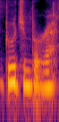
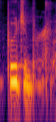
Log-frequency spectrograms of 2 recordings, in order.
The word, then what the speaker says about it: Bujumbura: Anyway, it's Bujumbura. Good job to girl for getting that. It's Bujumbura. They renamed Usumbura to Bujumbura. It's correct pronunciation, not its colonial one.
